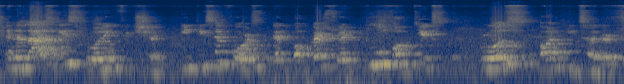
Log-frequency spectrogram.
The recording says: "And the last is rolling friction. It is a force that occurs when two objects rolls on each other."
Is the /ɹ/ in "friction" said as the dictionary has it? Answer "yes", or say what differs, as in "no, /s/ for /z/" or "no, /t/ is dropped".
no, /ɹ/ is dropped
